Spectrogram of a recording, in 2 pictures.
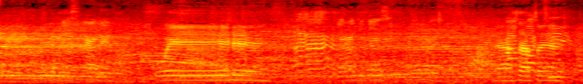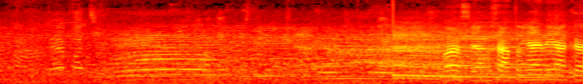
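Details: Cattle being unloaded from a truck, jumping down and falling, give repeated low, drawn-out moos with rich harmonics through most of the stretch, while human voices talk and call in the background.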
